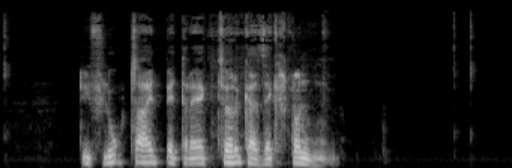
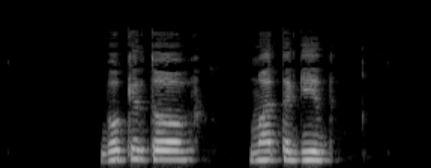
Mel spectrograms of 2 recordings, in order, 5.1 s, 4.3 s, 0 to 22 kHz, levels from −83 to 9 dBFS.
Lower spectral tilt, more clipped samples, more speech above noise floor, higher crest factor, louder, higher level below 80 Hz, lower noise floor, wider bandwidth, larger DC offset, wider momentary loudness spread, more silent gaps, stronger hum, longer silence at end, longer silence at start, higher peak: about the same, -5.5 dB/octave vs -6 dB/octave; neither; second, 57 dB vs over 67 dB; about the same, 18 dB vs 16 dB; first, -19 LUFS vs -24 LUFS; first, -58 dBFS vs -74 dBFS; second, -75 dBFS vs under -90 dBFS; first, 16.5 kHz vs 10.5 kHz; neither; second, 9 LU vs 15 LU; neither; neither; first, 1.75 s vs 1 s; second, 0.8 s vs 1 s; first, -2 dBFS vs -10 dBFS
